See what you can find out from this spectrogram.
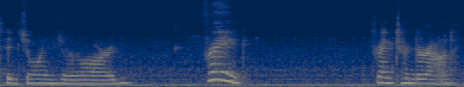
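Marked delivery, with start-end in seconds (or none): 2.0-2.5 calling out. A narrator's reading. Calling out to someone.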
